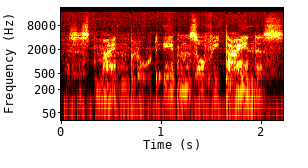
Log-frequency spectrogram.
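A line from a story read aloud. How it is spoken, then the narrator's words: Whispering. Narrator (German): flüsterte ich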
